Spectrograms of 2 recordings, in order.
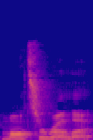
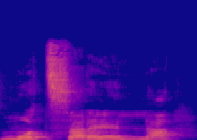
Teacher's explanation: It's mozzarella. So the little pause before the Z's, and the L just needs to be held for a bit longer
